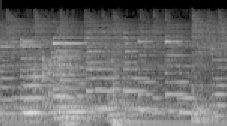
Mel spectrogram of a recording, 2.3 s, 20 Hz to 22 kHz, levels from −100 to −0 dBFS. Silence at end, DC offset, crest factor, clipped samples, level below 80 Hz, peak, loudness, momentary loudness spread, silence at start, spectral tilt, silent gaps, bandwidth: 0 s; under 0.1%; 16 dB; under 0.1%; -42 dBFS; -8 dBFS; -24 LUFS; 7 LU; 0 s; -3.5 dB/octave; none; 16 kHz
